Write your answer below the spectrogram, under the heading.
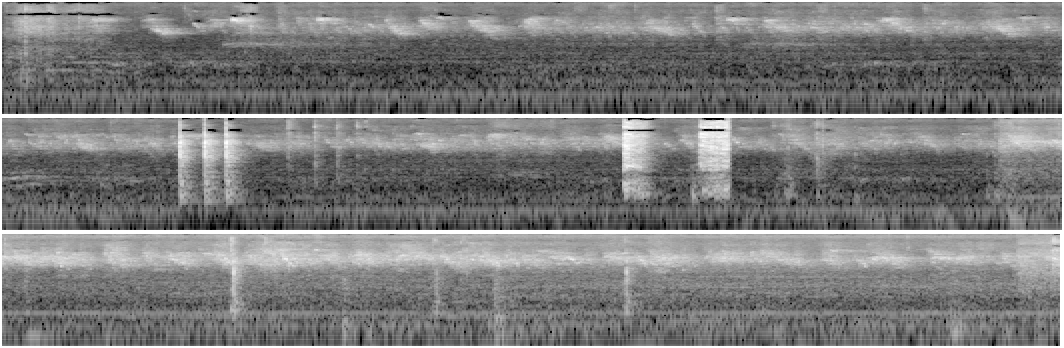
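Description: Kitchen knife cutting a red chili pepper on a plastic cutting board: a quick cluster of sharp knocks about eight seconds in, two more a few seconds later, then lighter taps of the blade, over a steady low hum.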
